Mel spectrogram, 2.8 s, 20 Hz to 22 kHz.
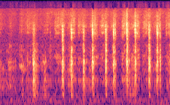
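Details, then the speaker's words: Jeep Cherokee XJ with a 6.0L LS swap, Summit radiator and a modified two-speed Ford Taurus (about 1992–95 V6) electric fan, 3 inches cut off, spun by hand: light ticks about three a second as a blade rubs the shroud. "With my modification, I got it a little bit close to the fan here, and it actually rubs a little bit. I don't know if you can hear it on the video."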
